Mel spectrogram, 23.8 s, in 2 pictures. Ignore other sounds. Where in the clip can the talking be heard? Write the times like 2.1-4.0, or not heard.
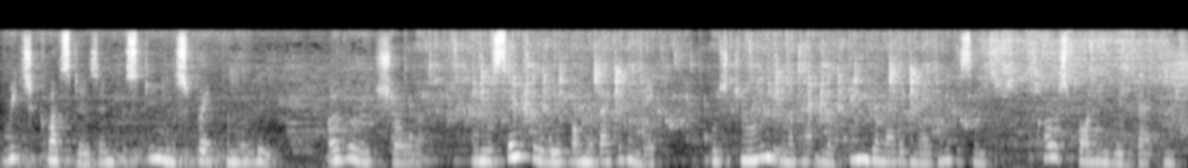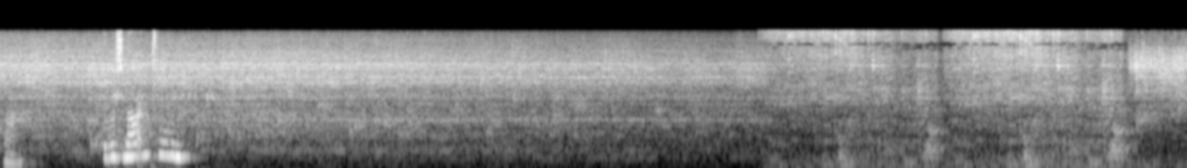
0.0-12.2, 12.9-13.7.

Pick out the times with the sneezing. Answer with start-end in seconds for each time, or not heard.
not heard.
